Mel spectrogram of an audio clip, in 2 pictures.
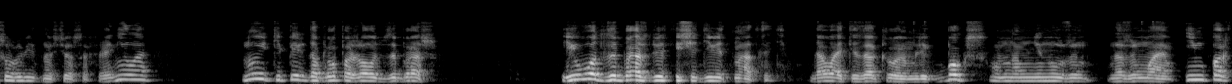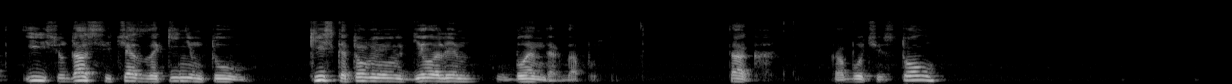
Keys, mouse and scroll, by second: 1.0-1.6 scroll up 1, 2.3 scroll down 2.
